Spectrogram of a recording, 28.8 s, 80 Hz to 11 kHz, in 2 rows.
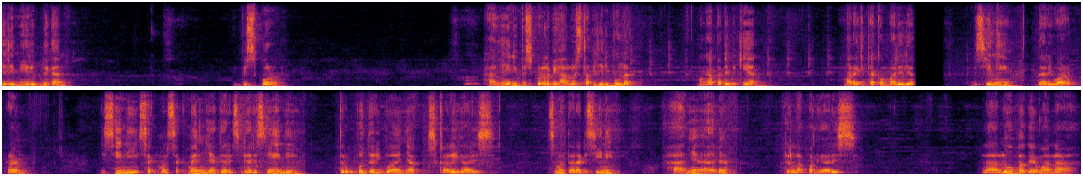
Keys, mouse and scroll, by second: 2.0 click, 13.2 click, 28.3 click.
